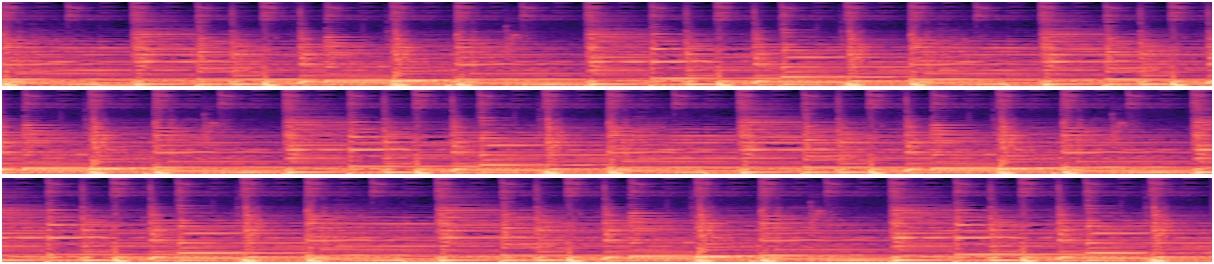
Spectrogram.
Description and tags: Soothing guitar
It's a relaxed guitar loop with some percussion in it
Guitar, loop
